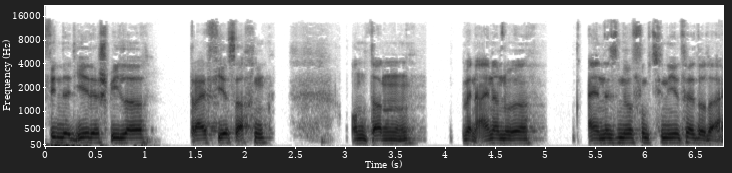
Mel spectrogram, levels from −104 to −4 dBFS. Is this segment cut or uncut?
uncut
